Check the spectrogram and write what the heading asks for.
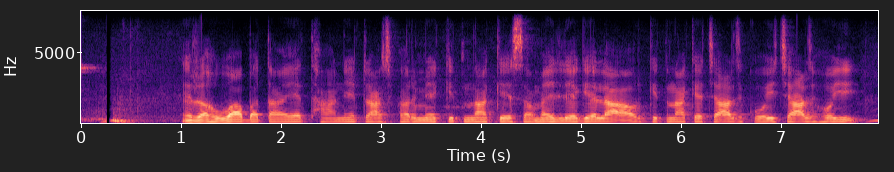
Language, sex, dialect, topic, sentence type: Magahi, male, Southern, banking, question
